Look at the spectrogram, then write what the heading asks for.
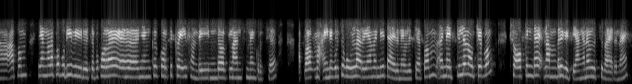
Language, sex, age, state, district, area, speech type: Malayalam, female, 18-30, Kerala, Kottayam, rural, conversation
